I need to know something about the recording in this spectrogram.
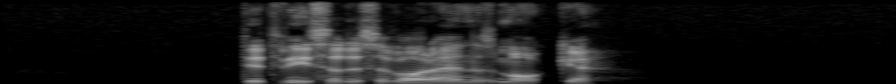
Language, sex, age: Swedish, male, 41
